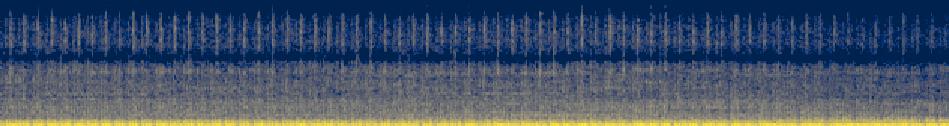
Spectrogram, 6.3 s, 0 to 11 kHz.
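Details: 2015 BMW S1000RR, 7.8K miles, idling: light, fast, slightly uneven tick over the engine note; top end ticking.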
